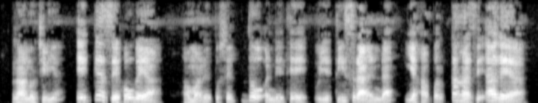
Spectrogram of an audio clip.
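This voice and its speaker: This man uses a cartoonish character voice at an extremely high pitch with very wide pitch swings. The sound is dry and close with no echo. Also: moderate pace. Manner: gentle, warm.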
